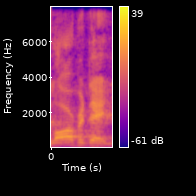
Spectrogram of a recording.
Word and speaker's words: Larvadain: Am I the only member who pronounced your name right the first time? Larvadain, yes, ma'am, you did.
